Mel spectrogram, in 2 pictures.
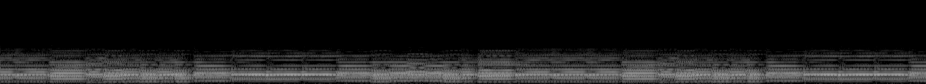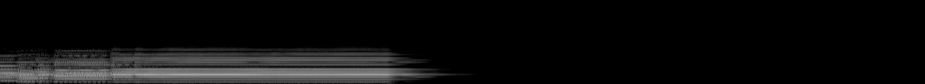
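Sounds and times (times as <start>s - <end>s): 
rondeau bassoon duet: 0.0s - 13.7s.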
